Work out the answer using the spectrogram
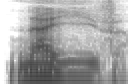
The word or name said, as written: naive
